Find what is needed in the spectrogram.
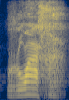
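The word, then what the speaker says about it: רוח: La palabra que se usa aquí, 4 vientos, es la palabra hebrea ruaj, o se escribe ruach, que es como se traduce la palabra espíritu.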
